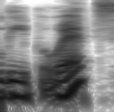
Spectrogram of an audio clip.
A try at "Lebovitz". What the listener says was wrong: No, V.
